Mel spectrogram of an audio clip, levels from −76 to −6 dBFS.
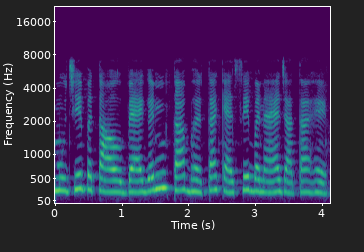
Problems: background sounds at intervals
